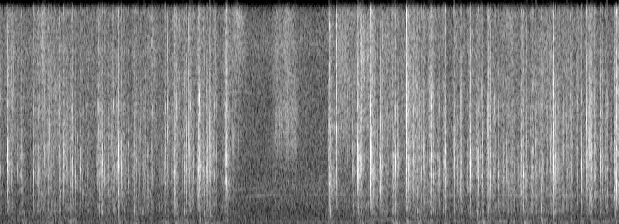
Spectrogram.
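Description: Gloved fingertips type on a hollow, full-size black plastic membrane computer keyboard, making rapid, bright, short clicks and clacks. The typing pauses briefly about midway, then resumes at the same quick pace over a faint, steady low hum.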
